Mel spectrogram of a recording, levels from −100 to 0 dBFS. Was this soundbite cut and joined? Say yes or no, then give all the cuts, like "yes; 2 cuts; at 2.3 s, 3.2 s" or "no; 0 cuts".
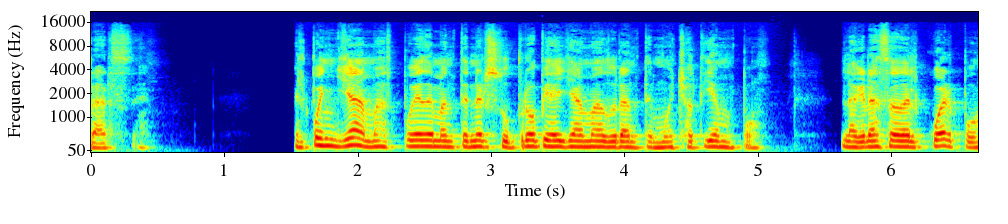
yes; 1 cut; at 1.7 s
